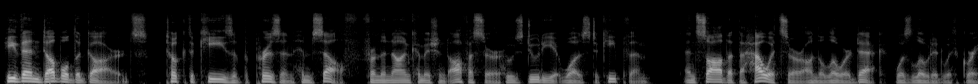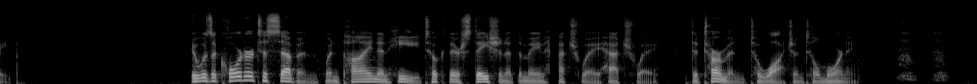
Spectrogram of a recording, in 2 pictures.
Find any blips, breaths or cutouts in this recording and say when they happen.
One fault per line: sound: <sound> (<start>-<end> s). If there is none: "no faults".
sound: dropout (15.3-15.4 s)
sound: sniff (18.6-19.3 s)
